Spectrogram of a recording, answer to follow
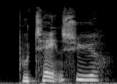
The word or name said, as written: butansyre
